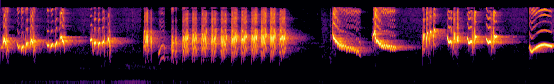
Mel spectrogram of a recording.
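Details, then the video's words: Mini wambi singing a clean "tembakan" for training caged songbirds: varied whistled notes, then a fast rattling string of about a dozen identical notes, followed by long downslurred whistles and sharp chips. "SUARA JERNIH TEMBAKAN WAMBI MINI"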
